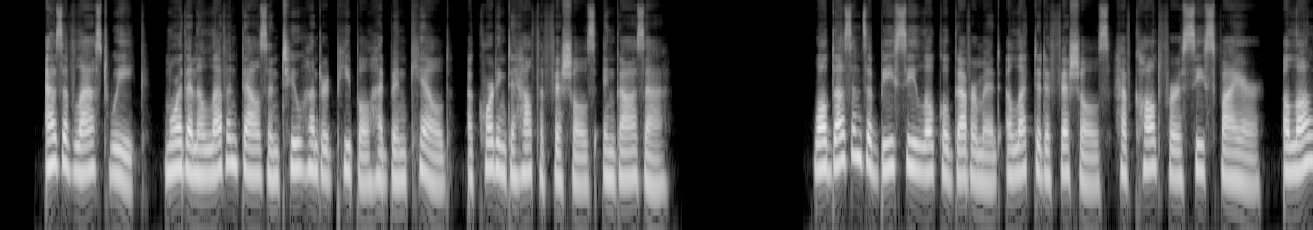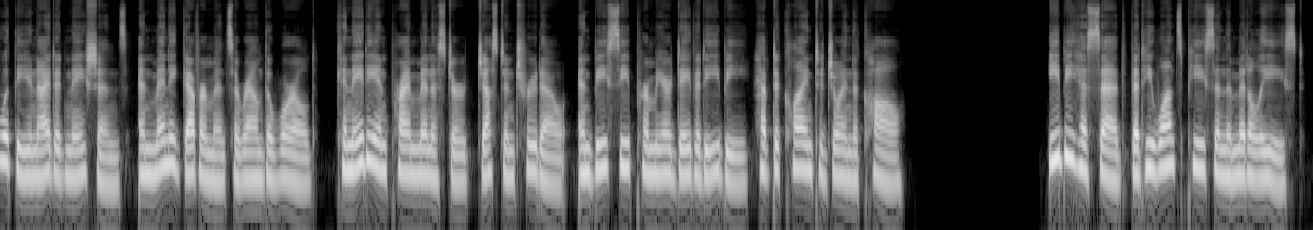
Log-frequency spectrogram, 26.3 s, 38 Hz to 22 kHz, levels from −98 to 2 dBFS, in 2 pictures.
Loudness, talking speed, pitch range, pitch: -21 LUFS, 155 wpm, 165-205 Hz, 180 Hz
